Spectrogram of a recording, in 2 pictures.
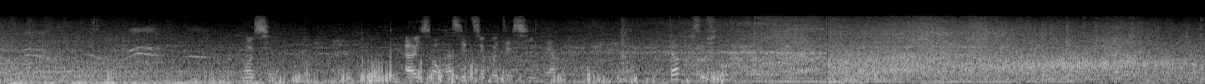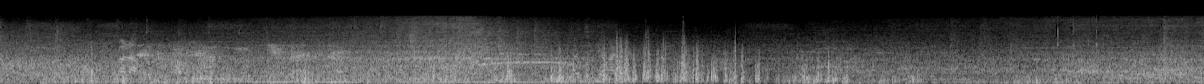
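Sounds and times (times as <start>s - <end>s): road noise: 0.0s - 24.0s
people talking: 6.7s - 7.4s, 13.2s - 15.9s.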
